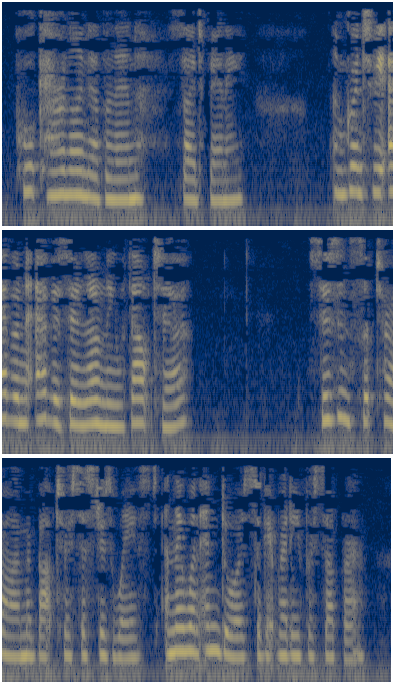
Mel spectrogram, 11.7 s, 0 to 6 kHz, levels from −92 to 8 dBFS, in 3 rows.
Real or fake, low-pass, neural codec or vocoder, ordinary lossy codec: real; 5.4 kHz; none; MP3, 24 kbps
